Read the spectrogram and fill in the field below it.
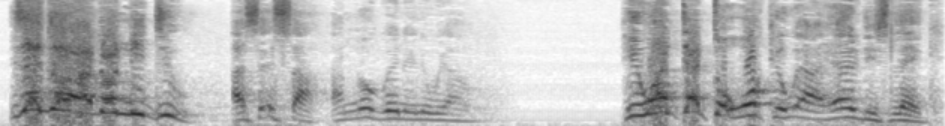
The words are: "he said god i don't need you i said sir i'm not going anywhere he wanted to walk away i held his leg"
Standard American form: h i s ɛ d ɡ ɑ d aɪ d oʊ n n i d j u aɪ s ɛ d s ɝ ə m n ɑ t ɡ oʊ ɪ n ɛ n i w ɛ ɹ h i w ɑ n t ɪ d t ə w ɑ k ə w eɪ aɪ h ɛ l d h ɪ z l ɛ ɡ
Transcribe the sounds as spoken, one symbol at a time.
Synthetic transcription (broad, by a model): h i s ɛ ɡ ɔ aɪ d oʊ n n i d j u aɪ s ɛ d s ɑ ə m n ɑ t ɡ oʊ ɪ n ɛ n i w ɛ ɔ h i w ɑ n t ɪ d t ə w ɑ k ə w eɪ aɪ h ɛ l d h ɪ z l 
